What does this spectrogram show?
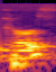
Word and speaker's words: Kurth: As a guy named, I'm trying to be sensitive about Kitty Kurth is pretty easy. It rhymes with earth.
